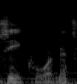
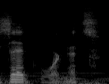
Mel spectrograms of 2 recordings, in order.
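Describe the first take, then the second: First: The letter Z is said the American way. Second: The letter Z is said the non-American way.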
